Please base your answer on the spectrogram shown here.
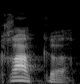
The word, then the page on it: craca: Provençal; craco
